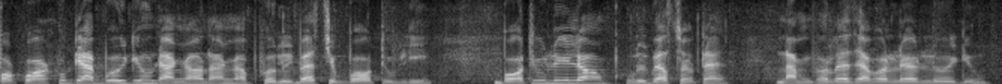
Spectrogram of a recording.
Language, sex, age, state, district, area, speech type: Assamese, female, 60+, Assam, Majuli, rural, spontaneous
